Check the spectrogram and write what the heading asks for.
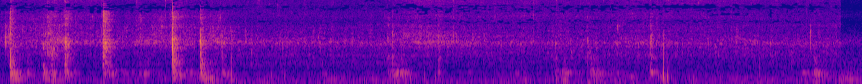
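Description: Metal ladle clinking and scraping against a metal kadhai while stirring frying tomato masala, with about five sharp strikes in the first two seconds. After that the masala sizzles steadily, with a few soft knocks as boiled potatoes go into the pan.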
